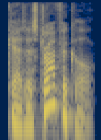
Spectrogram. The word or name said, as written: catastrophically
